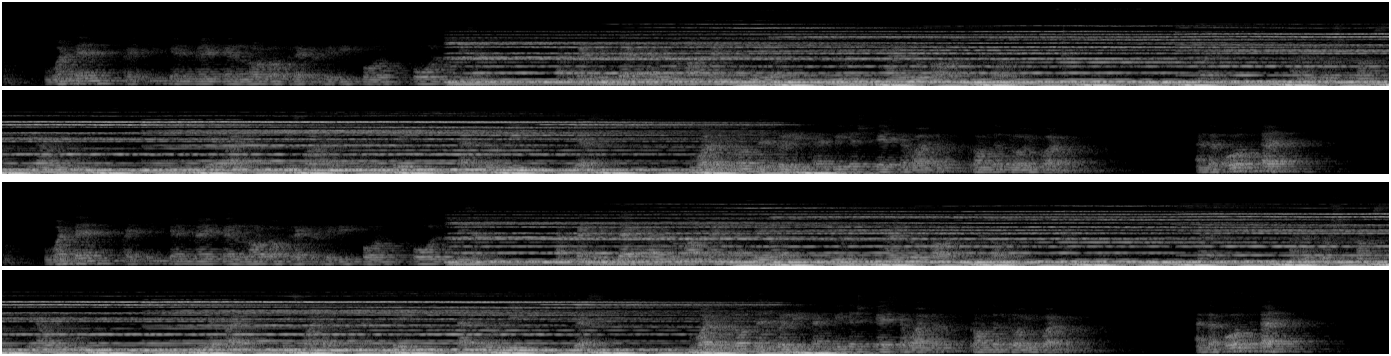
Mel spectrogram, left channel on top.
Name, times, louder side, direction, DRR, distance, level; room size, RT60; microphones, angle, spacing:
voice 1, 0.4-3.8 4.1-4.8 5.5-7.8 8.2-10.1 11.9-12.0 12.9-13.8 14.1-14.7 15.8-16.4 16.7-18.0 18.4-19.1 19.5-19.9 20.7-24.5 25.8-26.6, right 1 dB, 50° right, -7 dB, 0.7 m, -38 dB
sound 1, 4.4-21.6, left 1 dB, 25° left, 0.4 m, -28 dB
sound 2, 7.3-22.2, right 1 dB, 70° right, 0.3 m, -25 dB
3.6 x 2.3 x 3.1 m, 1.2 s
head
